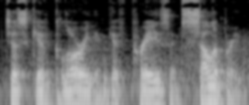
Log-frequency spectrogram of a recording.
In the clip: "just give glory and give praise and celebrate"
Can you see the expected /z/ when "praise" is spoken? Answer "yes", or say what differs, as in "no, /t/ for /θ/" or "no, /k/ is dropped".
yes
